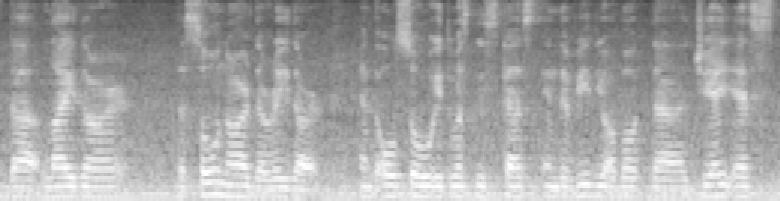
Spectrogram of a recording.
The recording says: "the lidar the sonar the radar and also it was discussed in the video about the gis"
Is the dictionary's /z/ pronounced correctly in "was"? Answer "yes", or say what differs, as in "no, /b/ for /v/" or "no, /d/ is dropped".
no, /s/ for /z/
